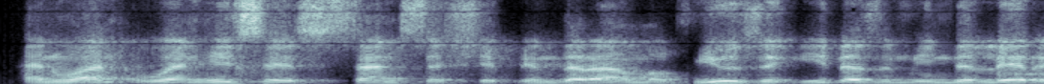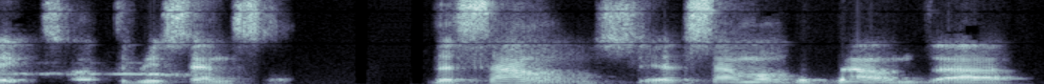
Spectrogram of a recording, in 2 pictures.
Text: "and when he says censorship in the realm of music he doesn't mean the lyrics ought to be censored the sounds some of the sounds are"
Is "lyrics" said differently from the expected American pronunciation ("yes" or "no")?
no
